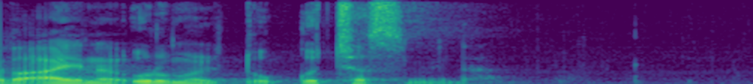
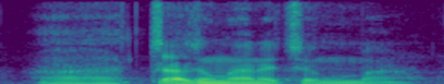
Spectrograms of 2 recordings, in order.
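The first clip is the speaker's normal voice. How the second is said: usual speaking voice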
